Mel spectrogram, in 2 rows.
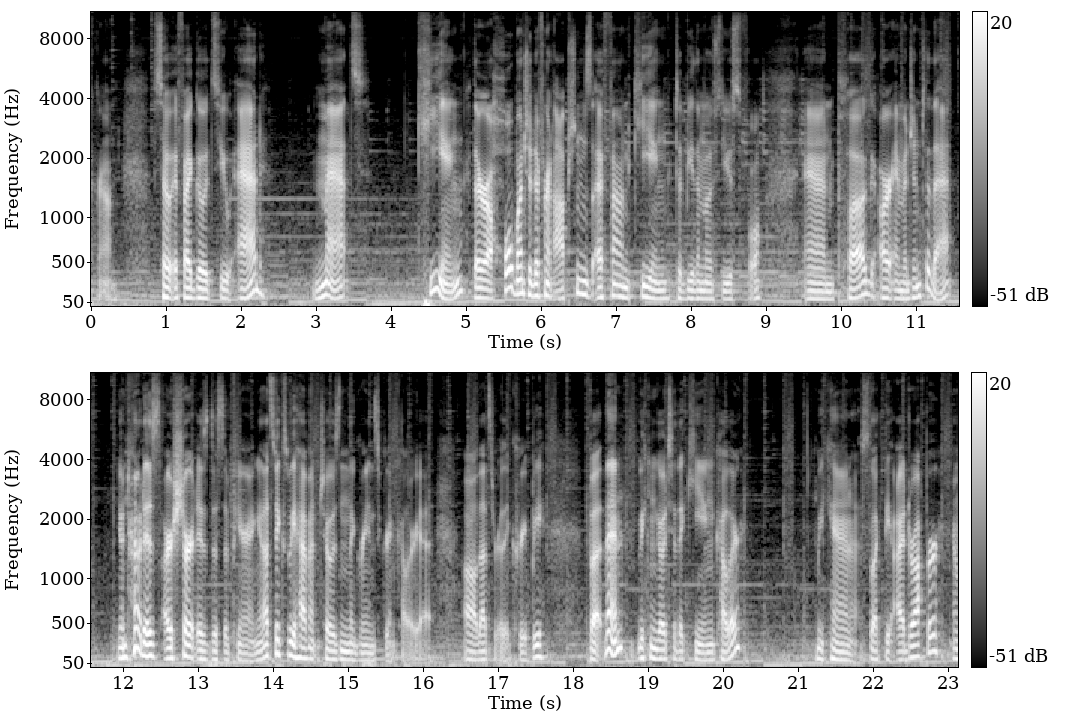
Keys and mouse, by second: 0.9 middle click, 1.7-10.0 drag, 12.0 middle click, 13.5 middle click, 14.4 middle click, 15.0 middle click, 16.0 middle click, 17.5 middle click, 19.5 click.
